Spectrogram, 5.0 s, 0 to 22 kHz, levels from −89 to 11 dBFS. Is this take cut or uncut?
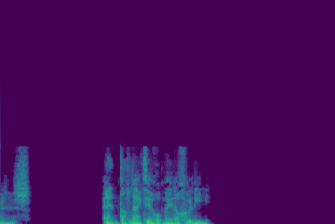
cut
